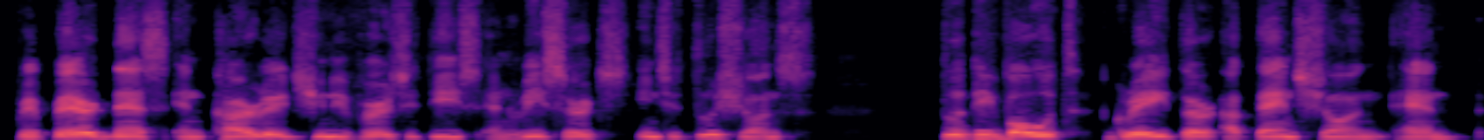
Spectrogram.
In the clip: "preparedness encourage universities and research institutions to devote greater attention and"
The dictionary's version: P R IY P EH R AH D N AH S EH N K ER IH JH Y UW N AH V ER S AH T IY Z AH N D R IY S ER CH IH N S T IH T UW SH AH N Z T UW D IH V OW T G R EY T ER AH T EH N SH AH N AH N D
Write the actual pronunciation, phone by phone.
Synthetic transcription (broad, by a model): P R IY P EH R D N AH S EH N K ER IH JH Y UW N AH V ER S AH T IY S AH N D R IY S ER CH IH N S T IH T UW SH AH N S T UW D IH V OW T G R EY T ER AH T EH N SH AH N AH N D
